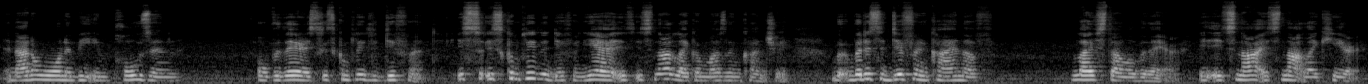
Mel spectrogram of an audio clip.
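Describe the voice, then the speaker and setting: In a steady, darkish mid-range voice at a moderate pace, a young Russian vlogger who speaks Russian natively rants her opinions. She is blunt and profane, heated, and keeps restarting her phrases. A little hiss or hum is audible.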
